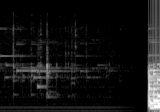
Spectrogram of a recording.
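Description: Near silence: the faint, fading tail of chime-like tinkling background music, a few soft ringing notes that die out just before the end.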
